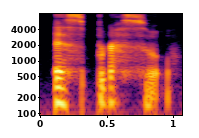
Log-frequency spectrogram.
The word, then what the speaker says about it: espresso: they really are but the correct pronunciation is just a nice simple espresso espresso okay I'm going to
